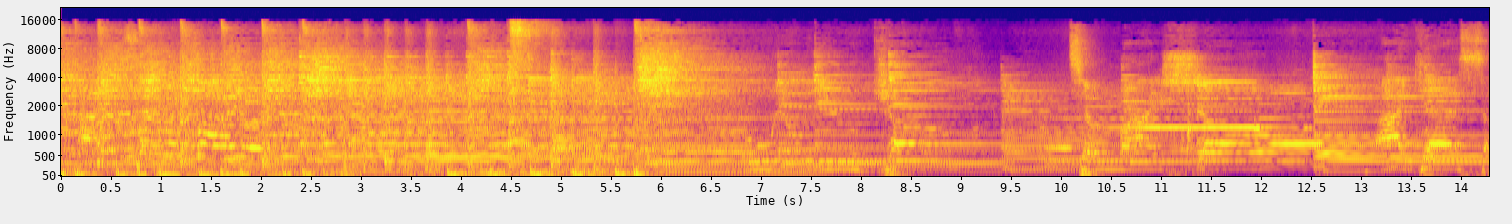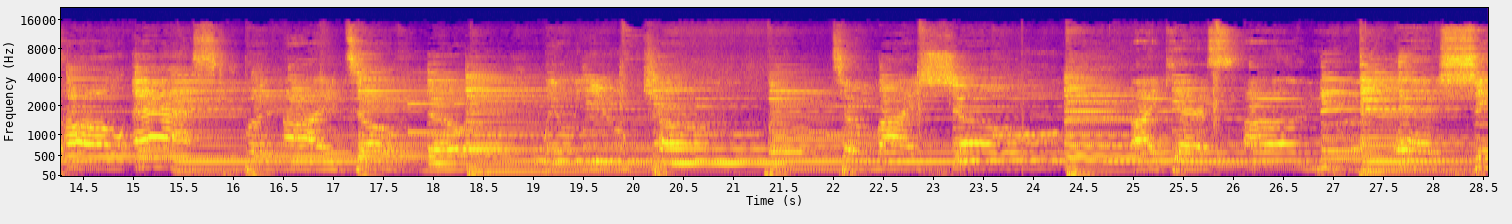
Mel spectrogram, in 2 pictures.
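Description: Live rock band with electric guitars, keyboard and drum kit playing an instrumental passage. The full band with heavy bass and drums plays for about six seconds, then the low end drops out, leaving held chords, a bending melodic line and regular drum hits.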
